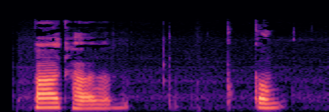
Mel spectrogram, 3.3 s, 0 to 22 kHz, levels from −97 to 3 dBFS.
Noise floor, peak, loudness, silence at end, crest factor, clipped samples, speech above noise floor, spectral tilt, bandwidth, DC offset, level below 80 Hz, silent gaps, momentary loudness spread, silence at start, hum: -64 dBFS; -2 dBFS; -20 LUFS; 0.5 s; 22 dB; under 0.1%; 45 dB; -6.5 dB/octave; 10.5 kHz; under 0.1%; -76 dBFS; none; 15 LU; 0.35 s; none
